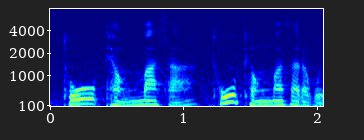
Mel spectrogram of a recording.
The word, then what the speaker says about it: 도병마사: 자, 그 다음에 국방과 군사 문제를 논의하는 회의기구 도병마사라고 읽어야 됩니다. 알겠죠? 도병마사가 아니라.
